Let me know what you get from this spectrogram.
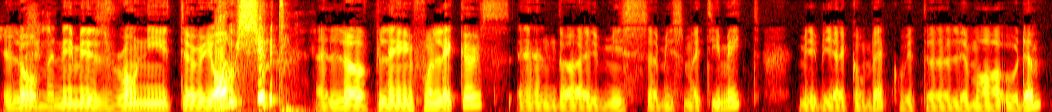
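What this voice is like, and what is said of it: Imitates another person's French-accented voice. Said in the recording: “He was from France, right? Wasn't he like French? ... That was very good. ... I'm very impressed by that impression.”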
